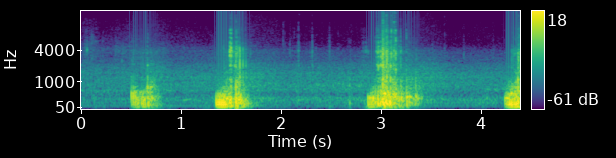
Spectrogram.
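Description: Power saw cutting into the coop's wooden siding in three short bursts of the trigger: the blade is tilted to start a plunge cut along the marked line.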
